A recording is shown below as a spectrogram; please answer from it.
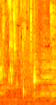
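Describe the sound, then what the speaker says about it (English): Water draining from a freshly space-dyed sock blank as it is lifted out, a few soft scattered drips and trickles over a quiet background, faint and brief. "Let some of that water drain."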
